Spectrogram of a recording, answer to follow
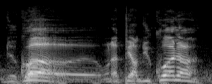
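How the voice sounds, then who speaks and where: An actor playing a blunt, sarcastic adventurer with coarse, slangy speech in an audio fantasy comedy. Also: male voice, a little high, lively intonation, moderate pace, gravelly, fairly bright tone, slight background noise, full character voice. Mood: dismissive. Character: blunt, crude, grumbling adventurer with a mocking streak.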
